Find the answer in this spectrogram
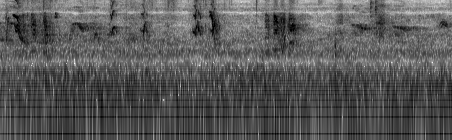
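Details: Morning house sparrow chirps at a home feeder, summoning other sparrows to food; short sharp notes, roughly one every second, somewhat irregular, with faint low hum.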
